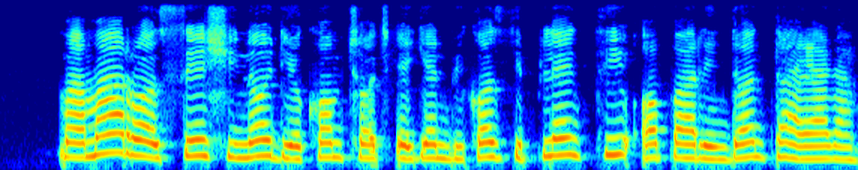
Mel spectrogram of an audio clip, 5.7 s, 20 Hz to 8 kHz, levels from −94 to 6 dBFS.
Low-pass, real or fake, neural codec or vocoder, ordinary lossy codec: 7.2 kHz; real; none; none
